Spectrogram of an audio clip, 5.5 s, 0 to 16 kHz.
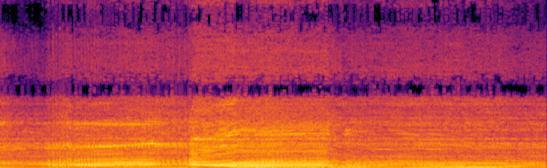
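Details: Restored 1987 Kawasaki KDX80 two-stroke on a test ride with the exhaust baffle removed for more power: crisp buzz climbing cleanly in pitch and dropping back smoothly, with no slipping or rattle; it runs healthy.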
